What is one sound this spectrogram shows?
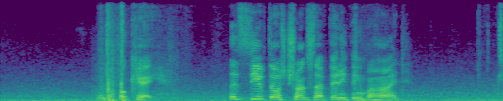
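A young man speaks casually.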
